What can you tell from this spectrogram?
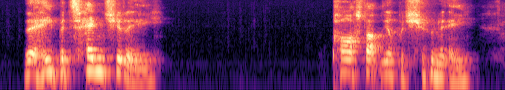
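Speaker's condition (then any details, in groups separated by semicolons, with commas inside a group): No condition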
